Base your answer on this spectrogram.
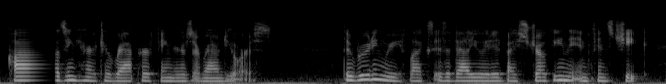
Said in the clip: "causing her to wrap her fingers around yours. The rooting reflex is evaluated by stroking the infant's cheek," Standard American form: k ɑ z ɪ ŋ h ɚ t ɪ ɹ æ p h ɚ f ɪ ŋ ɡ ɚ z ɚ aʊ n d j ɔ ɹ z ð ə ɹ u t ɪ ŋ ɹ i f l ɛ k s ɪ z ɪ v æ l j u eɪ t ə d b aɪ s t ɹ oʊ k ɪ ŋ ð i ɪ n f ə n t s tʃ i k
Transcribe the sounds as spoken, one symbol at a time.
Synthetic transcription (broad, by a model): k ɑ z ɪ ŋ ɚ t ɪ ɹ æ p h ɚ f ɪ ŋ ɡ ɚ z ɚ aʊ n d j ɔ ɹ z ð ə ɹ u t ɪ ŋ ɹ i f l ɛ k s ɪ z ɪ v æ l j u eɪ t ə d b aɪ s t ɹ oʊ k ɪ ŋ ð i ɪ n f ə n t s tʃ i k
